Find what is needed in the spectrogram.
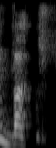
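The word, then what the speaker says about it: वक़्फ़: तो देखो जो व है वो उसको अपन प्रोनाउंस कैसे करते हैं वफ। व तो पहले तो यह चीज याद रखना वफ बोलते हैं इसको ठीक है यह एक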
